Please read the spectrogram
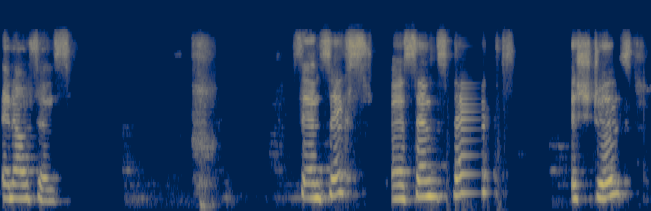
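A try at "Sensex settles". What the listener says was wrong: स्टेल्स नहीं लिखा बाबू स्टेल्स नहीं लिखा हुआ है ना।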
